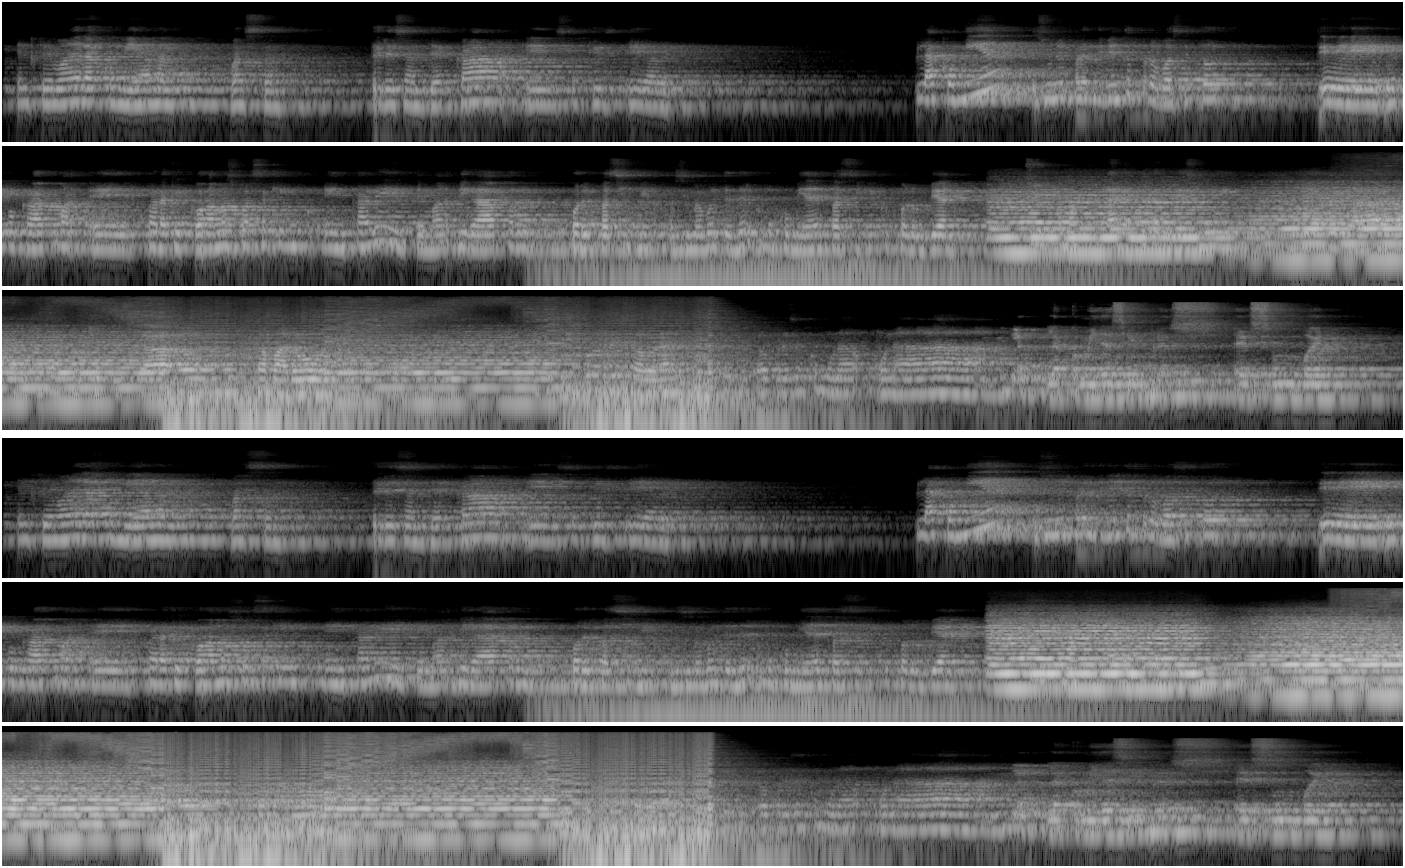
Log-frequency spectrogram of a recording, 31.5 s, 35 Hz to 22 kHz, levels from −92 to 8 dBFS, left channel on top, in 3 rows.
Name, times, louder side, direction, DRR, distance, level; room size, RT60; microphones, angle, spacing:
voice 1, 0.1-1.4 1.7-2.1 2.8-5.0 6.8-9.1 9.9-14.5 14.8-18.1 18.4-19.8 20.1-24.5 25.0-28.5, left 2 dB, 90° left, -1 dB, 1.1 m, -30 dB
sound 1, 14.4-19.8, right 1 dB, 30° right, 2.6 m, -38 dB
sound 2, 17.9-26.4, right 5 dB, 90° right, 0.5 m, -21 dB
voice 2, 28.4-30.9, equal, 45° left, -3 dB, 2.4 m, -30 dB
20.5 x 10.0 x 4.7 m, 3.0 s
head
